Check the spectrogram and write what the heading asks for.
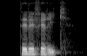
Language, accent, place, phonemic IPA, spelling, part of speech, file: French, France, Lyon, /te.le.fe.ʁik/, téléphérique, noun, LL-Q150 (fra)-téléphérique.wav
- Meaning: aerial tramway, cable car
